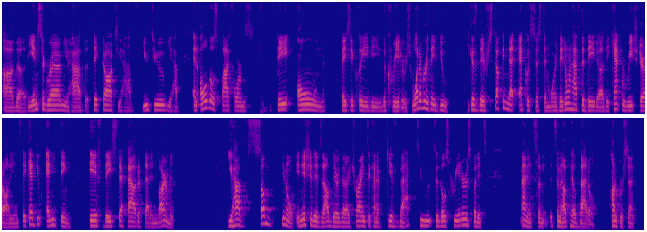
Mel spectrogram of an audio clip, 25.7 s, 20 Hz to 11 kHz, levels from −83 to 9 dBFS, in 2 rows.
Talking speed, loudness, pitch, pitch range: 200 wpm, -37 LUFS, 140 Hz, 125-155 Hz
